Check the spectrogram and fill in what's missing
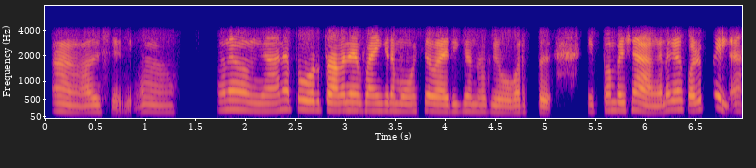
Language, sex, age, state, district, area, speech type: Malayalam, female, 45-60, Kerala, Alappuzha, rural, conversation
